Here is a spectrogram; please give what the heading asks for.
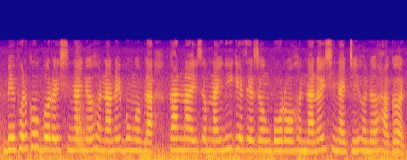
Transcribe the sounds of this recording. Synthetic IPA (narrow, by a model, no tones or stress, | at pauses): bepʰəɾkɯwbəɾəjsinajnɯɦənːanɯjbuŋɯblaɡ̥anːajzəmnajniɡezezɯŋbɔɾɔɦənːanɯjsinajtiɦɯnːɯɦaɡɯn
